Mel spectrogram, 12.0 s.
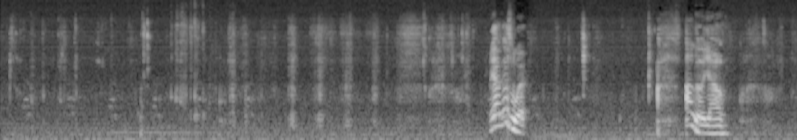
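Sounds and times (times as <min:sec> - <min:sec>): person crunching cucumber: 0:00.1 - 0:03.7, 0:04.3 - 0:07.1.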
